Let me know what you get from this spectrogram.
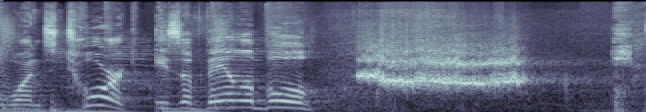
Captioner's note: tires screeching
